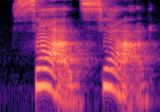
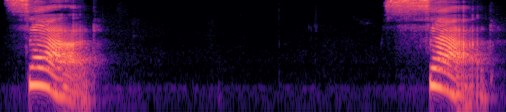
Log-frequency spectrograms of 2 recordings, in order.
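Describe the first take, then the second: First: The two words run together without a pause. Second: There is a clear pause between the two words. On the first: It sounds like one target phrase said twice. The speaker calls it wrong. "I don't want to confuse my student by saying sad, sad" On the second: The listener gets time to repeat each word. The speaker calls it right. "I am pausing between each time that I say it"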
